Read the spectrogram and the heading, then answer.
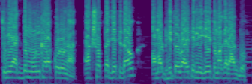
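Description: Fast-talking brash politician played by a man, high-pitched. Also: steady tone, lightly acted. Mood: coaxing. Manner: wheedling, boastful, crude. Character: brash male politician coaxing his secret new bride. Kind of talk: comedy cartoon dialogue. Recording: music behind.

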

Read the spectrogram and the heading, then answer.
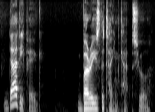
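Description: A woman hosting a storytime, reading a children's book aloud with animated expression. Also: a bass voice, breathy edge, dry recording, studio quality. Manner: slow, animated delivery for small children. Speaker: storytime host and narrator.

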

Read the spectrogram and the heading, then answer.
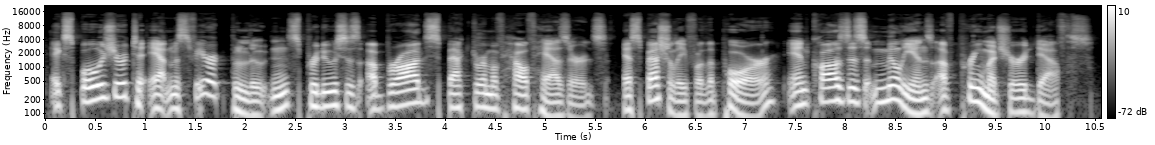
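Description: A man giving a measured, earnest audiobook reading of a formal church document. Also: medium pitch, sing-song, no echo, clean studio sound.

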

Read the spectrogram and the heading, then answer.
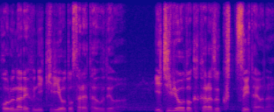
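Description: A tough young male fighter , played by a man in a Japanese audio drama. He is terse, cool and vengeful, taunting with menace. His pitch ranges widely from phrase to phrase. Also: animated, fast, slight background noise, close to an everyday voice. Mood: cold, menacing.

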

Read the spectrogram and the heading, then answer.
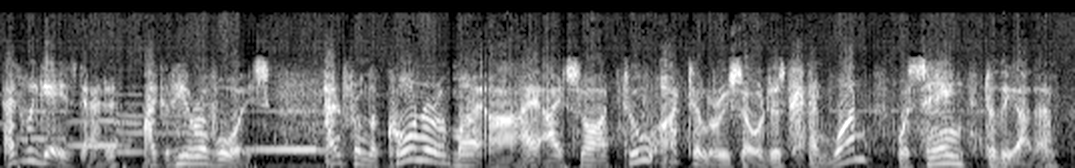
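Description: An actor playing a thoughtful, concerned friend who tells the story in measured, dramatic old radio style. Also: male voice, mid-range voice, huge pitch swings, lo-fi sound, noisy background. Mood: reflective, dramatic. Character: concerned, reflective male friend narrating the painter's story.

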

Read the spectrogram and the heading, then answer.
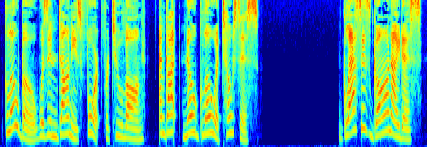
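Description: A woman's voice: sits high, a bit bright, no room sound, clean studio sound. A woman narrating a children's read-aloud storybook, expressively sounding out each phrase.

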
